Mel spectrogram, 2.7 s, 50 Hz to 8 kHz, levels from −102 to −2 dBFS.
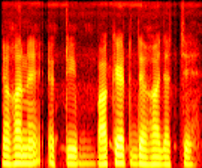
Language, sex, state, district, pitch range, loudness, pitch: Bengali, male, Assam, Hailakandi, 130-140 Hz, -20 LUFS, 135 Hz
